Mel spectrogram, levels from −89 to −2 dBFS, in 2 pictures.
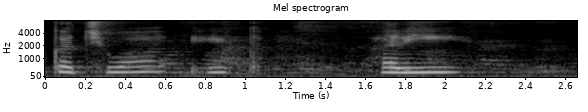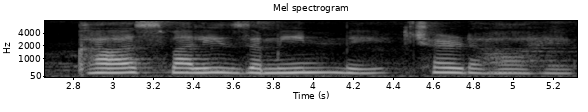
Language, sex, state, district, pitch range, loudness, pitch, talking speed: Hindi, female, Uttar Pradesh, Jalaun, 235-260 Hz, -34 LUFS, 245 Hz, 125 wpm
